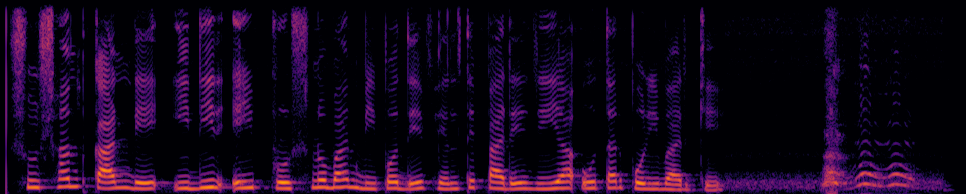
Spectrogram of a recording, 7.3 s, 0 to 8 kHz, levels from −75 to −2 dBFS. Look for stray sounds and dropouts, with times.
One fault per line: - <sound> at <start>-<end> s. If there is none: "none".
- bark at 6.2-6.9 s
